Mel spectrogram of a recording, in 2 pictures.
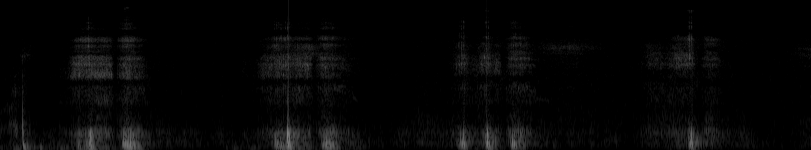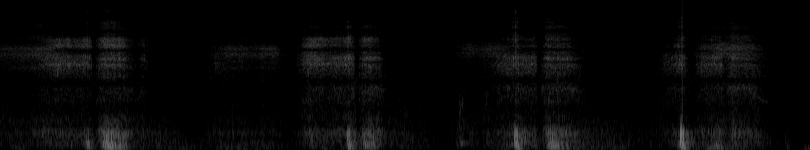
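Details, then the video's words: Sleeping Corgi snoring softly: wheezy, breathy snorts and rasping inhalations recurring about every two seconds, some doubled, quiet and close in an indoor room. "Храпящий корги"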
